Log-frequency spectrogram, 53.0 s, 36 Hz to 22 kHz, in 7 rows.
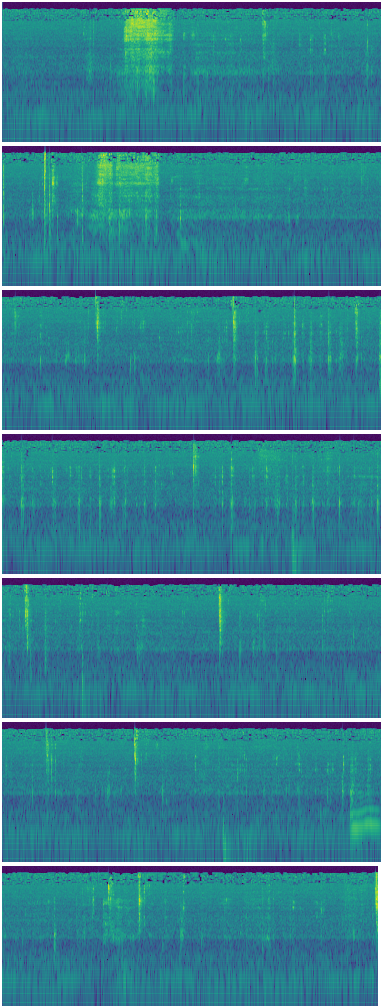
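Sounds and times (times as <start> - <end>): low hum: 0.0 - 19.6, 39.2 - 53.0
close chewing: 1.5 - 44.8, 45.8 - 53.0.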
